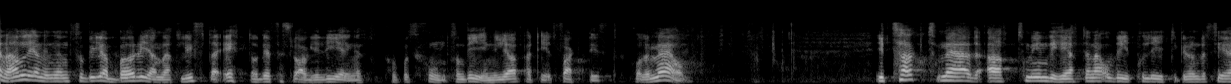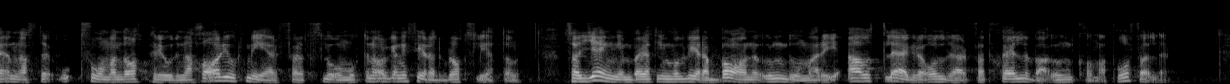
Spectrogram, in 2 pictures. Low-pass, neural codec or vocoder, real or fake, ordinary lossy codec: 7.2 kHz; codec, 16 kHz, 4 kbps, FreqCodec, smaller model; fake; none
